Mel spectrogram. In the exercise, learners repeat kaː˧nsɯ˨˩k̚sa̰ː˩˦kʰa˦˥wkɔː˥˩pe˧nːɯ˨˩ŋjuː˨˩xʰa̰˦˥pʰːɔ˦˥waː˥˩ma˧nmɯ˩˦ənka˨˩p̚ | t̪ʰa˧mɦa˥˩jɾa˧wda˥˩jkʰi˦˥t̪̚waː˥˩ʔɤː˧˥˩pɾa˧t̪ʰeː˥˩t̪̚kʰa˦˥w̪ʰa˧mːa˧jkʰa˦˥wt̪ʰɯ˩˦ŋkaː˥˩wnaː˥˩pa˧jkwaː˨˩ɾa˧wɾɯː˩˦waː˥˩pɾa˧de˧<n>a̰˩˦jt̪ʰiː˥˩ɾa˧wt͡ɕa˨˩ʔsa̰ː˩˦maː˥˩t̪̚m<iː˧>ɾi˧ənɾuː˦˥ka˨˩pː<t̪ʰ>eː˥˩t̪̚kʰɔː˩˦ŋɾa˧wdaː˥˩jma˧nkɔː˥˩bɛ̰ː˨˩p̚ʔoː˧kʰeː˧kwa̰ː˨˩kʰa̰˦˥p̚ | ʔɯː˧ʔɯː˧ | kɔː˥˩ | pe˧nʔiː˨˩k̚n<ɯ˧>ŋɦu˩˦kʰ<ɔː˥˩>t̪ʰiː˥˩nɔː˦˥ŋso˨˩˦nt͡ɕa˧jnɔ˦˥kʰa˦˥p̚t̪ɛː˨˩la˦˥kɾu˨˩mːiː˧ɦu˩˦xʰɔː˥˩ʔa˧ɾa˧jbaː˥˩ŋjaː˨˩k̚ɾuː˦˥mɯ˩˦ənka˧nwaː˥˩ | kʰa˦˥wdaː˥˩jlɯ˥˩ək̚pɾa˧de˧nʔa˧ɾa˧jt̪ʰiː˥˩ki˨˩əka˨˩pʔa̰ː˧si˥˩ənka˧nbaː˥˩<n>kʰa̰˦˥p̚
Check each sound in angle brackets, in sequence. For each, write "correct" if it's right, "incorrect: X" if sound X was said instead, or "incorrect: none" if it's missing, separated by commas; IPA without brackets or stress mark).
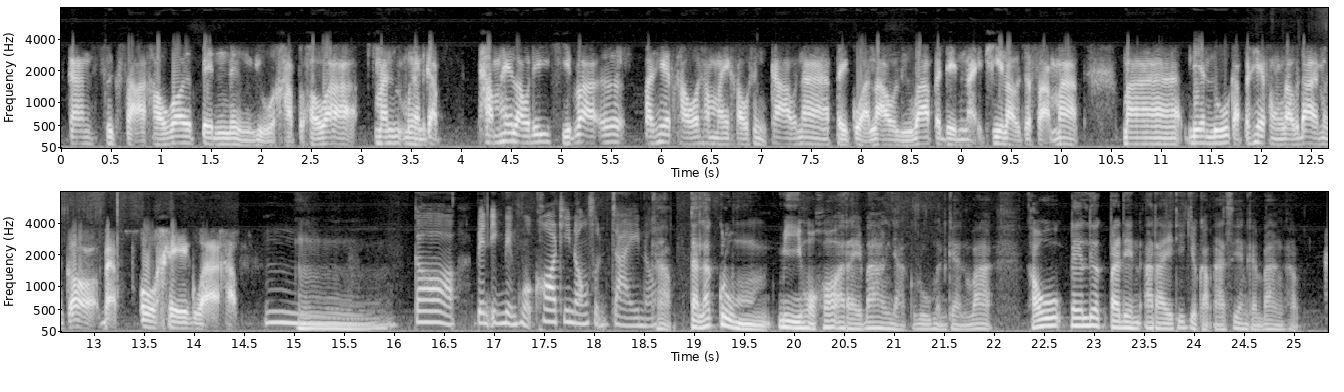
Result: incorrect: nː, incorrect: aː˧, correct, incorrect: ɯ˨˩, correct, incorrect: ŋ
